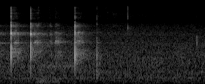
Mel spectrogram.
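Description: Baby spoon clinking and scraping against a small bowl while scooping peach purée: three sharp clicks with a brief ring in the first second.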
